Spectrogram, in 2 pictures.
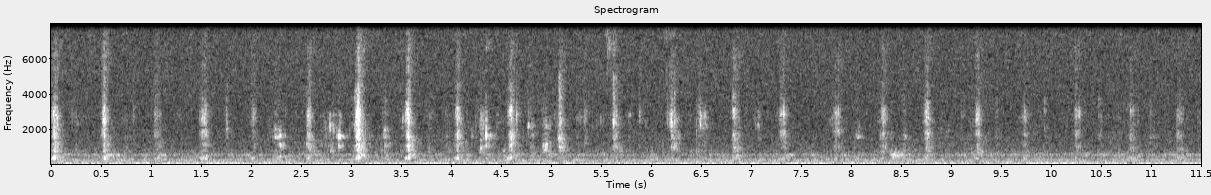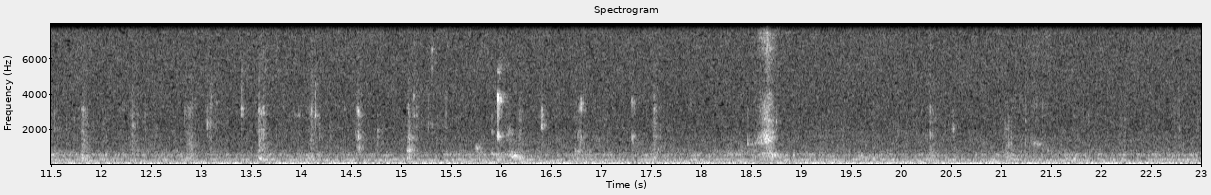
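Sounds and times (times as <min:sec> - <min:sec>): chewing dried fish: 0:00.0 - 0:17.9.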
